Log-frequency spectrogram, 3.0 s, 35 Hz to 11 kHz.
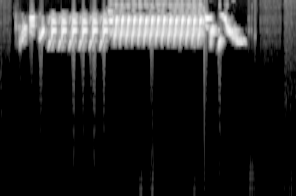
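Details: Goldfinch song in the 'lugha' tutoring style, 2022 season: a bright twitter that runs into a rapid buzzy trill of even repeated notes, closing with a falling chirp, heard cleanly without background.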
